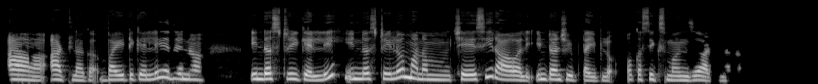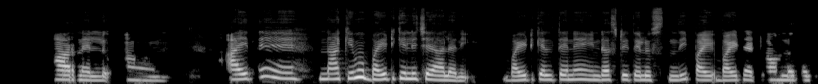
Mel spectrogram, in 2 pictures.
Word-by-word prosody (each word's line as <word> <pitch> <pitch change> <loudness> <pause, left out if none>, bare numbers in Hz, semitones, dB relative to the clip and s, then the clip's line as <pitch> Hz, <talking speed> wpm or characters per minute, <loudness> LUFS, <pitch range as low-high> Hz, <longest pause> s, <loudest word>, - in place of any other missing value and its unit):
ఆ! - - +6 0.4
అట్లాగ. 200 -3 -4 0.2
బయటికెళ్ళి 225 +4 0
ఏదైనా 245 -5 0 0.6
ఇండస్ట్రీకెళ్లి, 245 -4 +2 0.2
ఇండస్ట్రీలో 255 +3 +2
మనం 230 -4 +1 0.3
చేసి 230 +7 +3
రావాలి. 205 -5 +2
ఇంటర్న్‌షిప్ 225 -4 0
టైప్‌లో 180 0 -4 0.2
ఒక 230 - -4
6 225 -1 -4
మంత్స్ 195 0 -1
అట్లాగ. 175 -1 -16 1.4
6 215 0 +3
నెలలు, 185 -3 -2 0.2
అవును. 180 -3 -7 0.7
అయితే 250 +9 0 0.6
నాకేమో 255 +6 +5
బయటికెళ్ళి 260 +3 +2
చేయాలని, 195 -7 +2 0.4
బయటికెళ్తేనే 220 +2 0
ఇండస్ట్రీ 215 +1 0
తెలుస్తుంది. 205 +1 -2
పై 200 -1 +2 0.2
బయటెట్లా 200 +1 -2
ఉందో 200 0 0
తెల్ 195 -1 -6
220 Hz, 105 wpm, -19 LUFS, 195-245 Hz, 1.4 s, ఆ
